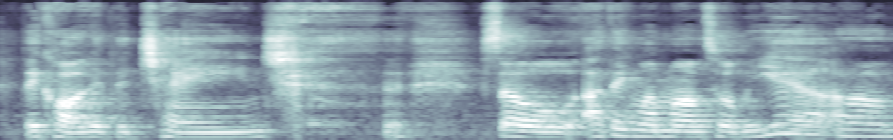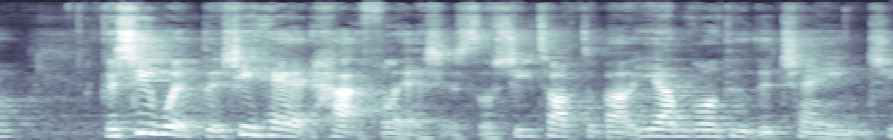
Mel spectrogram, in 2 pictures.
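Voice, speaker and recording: A woman in her fifties, congested and stuffy-sounding, chatting casually to her viewers and telling stories with frequent laughs. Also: low-pitched. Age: 50s. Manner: chatty, laughs often, lively storytelling. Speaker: vlogger. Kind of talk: casual chat to camera. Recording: echoey room, faint background noise.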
